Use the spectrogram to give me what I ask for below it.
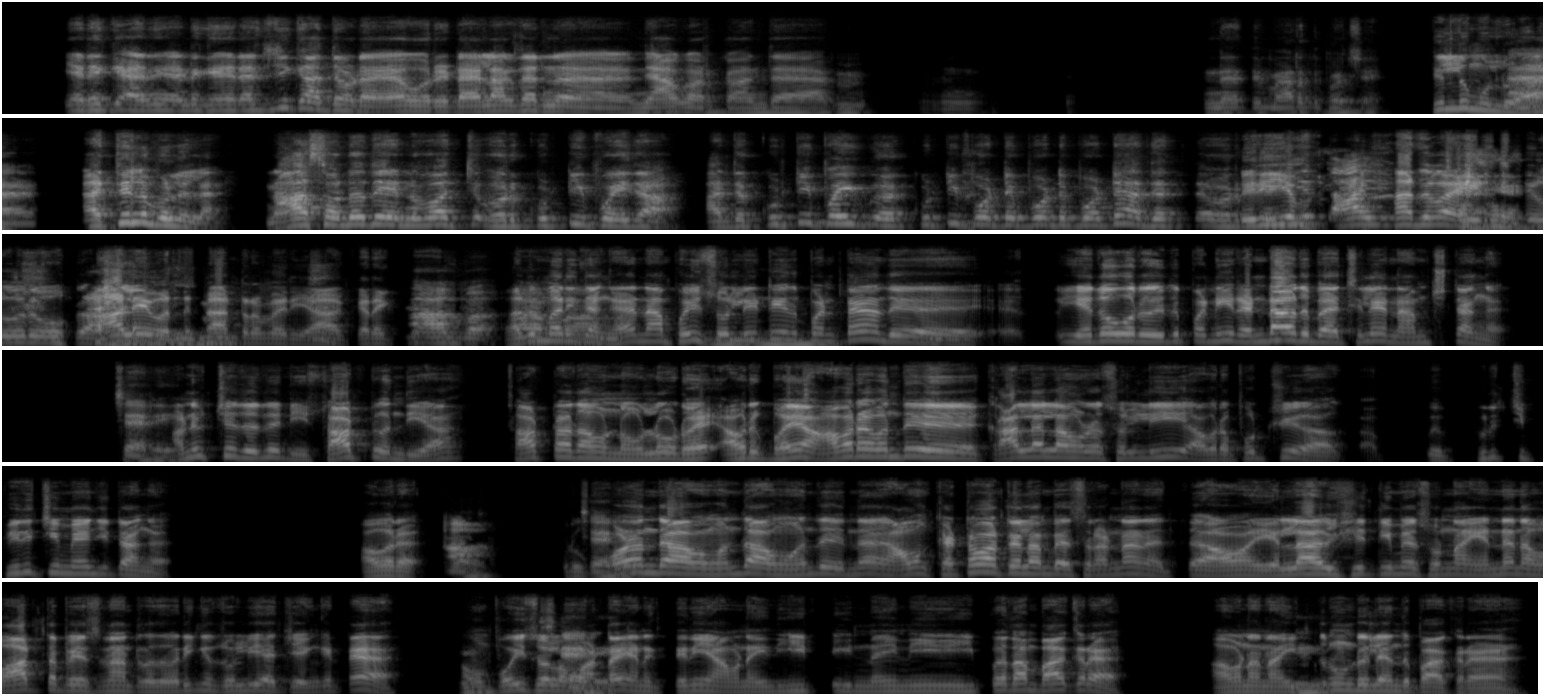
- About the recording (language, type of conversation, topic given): Tamil, podcast, உங்கள் வாழ்க்கையில் காலம் சேர்ந்தது என்று உணர்ந்த தருணம் எது?
- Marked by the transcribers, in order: tapping; other background noise; laughing while speaking: "பெரிய அதுவாகிடுச்சு. ஒரு ஆளே வந்துட்டான்ற மாரியா கரெக்ட்"; laugh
